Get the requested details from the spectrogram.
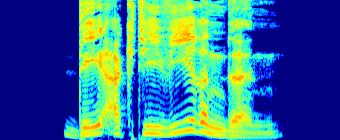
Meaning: inflection of deaktivierend: 1. strong genitive masculine/neuter singular 2. weak/mixed genitive/dative all-gender singular 3. strong/weak/mixed accusative masculine singular 4. strong dative plural
- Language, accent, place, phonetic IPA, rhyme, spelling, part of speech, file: German, Germany, Berlin, [deʔaktiˈviːʁəndn̩], -iːʁəndn̩, deaktivierenden, adjective, De-deaktivierenden.ogg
